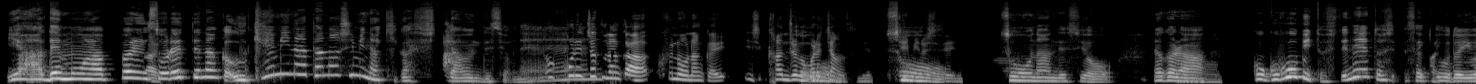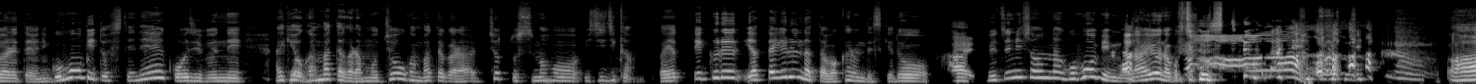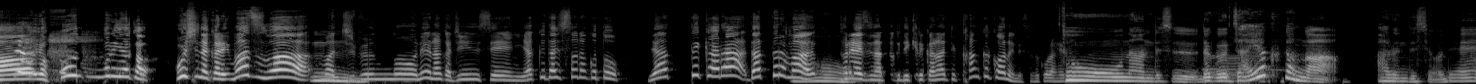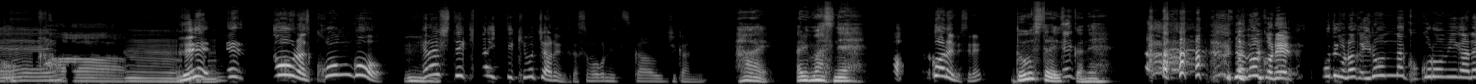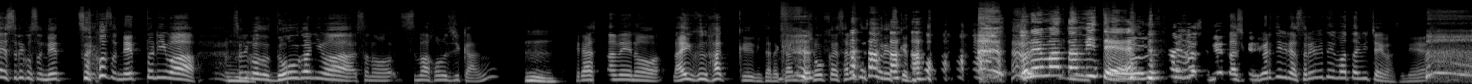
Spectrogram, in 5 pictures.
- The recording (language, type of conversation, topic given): Japanese, podcast, スマホと上手に付き合うために、普段どんな工夫をしていますか？
- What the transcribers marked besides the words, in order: laugh; laughing while speaking: "ことしてないのに"; laugh; laugh; laugh; laugh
